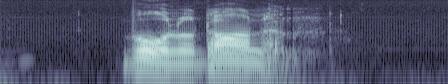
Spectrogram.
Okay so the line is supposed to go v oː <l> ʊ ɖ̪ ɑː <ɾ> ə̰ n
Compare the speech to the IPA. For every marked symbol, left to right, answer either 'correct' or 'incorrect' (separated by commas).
correct, incorrect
